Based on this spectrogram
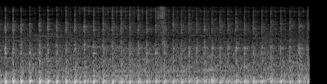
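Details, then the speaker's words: Yamaha Mio Sporty 115 after replacing a scratched rocker arm and a slack, stretched timing chain tensioner (no overhaul): the earlier clanking, loud head noise is gone. Even exhaust putter at about four pulses a second with no ticking or chain rattle; normal idle. "So guys, sumaandar na po si Mio Sporty. Ayan. Okay na po siya. Wala na po yung ingay niya sa head. Tahimik na."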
